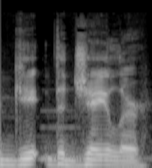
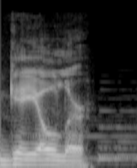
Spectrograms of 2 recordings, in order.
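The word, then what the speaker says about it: gaoler: Gay Oller, the jailer, the gayoler. I see what you did there. That's good. The gayoler. I see, because I mispronounced it.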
